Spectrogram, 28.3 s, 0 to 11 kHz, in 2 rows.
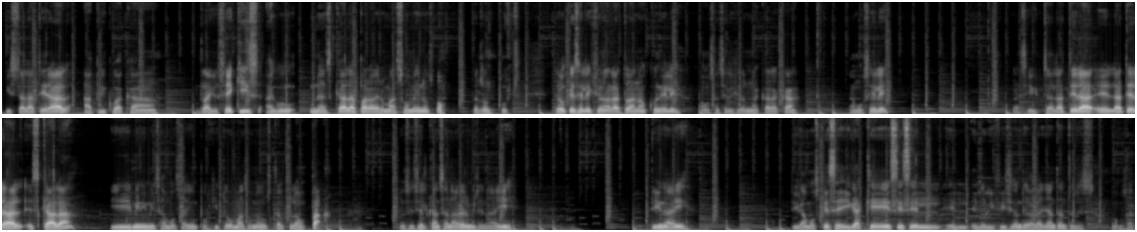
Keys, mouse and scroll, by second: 0.6 q, 2.9 s, 5.2 click, 6.0 ctrl+z, 6.4 middle click, 7.7 l, 8.8 click, 10.1 l, 12.2 KP_3, 14.3 s, 17.7 click, 18.7 q, 21.0 s, 21.9 click, 22.3-23.7 middle drag, 24.4-25.9 middle drag, 26.6-28.3 drag.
